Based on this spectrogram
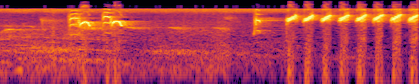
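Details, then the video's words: Kolibri ninja sunbird used to lure other sunbirds: a few sharp, squeaky high chirps, then a steady series of high, rising notes at about four per second. "SUARA BURUNG KOLIBRI NINJA GACOR LANGSUNG RESPON BUAT PANCINGAN KONIN ANDA"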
